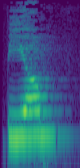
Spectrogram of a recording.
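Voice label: "biom", Spanish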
